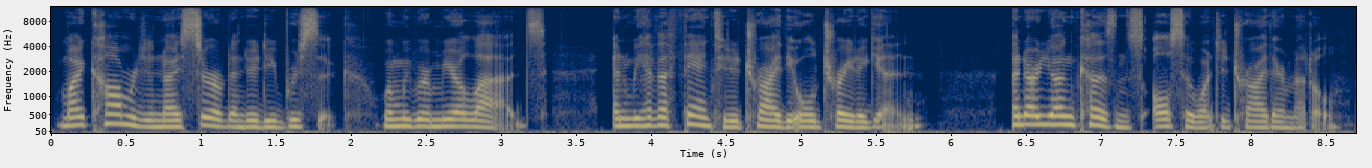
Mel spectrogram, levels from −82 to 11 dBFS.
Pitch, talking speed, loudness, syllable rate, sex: 185 Hz, 235 wpm, -16 LUFS, 6.3 syllables/s, female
